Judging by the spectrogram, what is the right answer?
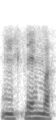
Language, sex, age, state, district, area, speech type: Bodo, male, 18-30, Assam, Kokrajhar, urban, conversation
